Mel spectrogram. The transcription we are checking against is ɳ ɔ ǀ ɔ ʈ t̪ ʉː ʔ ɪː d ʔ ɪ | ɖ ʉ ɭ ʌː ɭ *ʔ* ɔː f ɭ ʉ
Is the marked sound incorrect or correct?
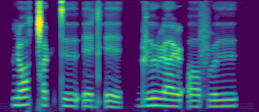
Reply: correct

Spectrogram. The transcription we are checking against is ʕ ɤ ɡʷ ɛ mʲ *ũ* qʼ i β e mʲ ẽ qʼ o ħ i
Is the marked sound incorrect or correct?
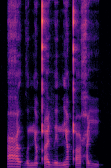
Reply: correct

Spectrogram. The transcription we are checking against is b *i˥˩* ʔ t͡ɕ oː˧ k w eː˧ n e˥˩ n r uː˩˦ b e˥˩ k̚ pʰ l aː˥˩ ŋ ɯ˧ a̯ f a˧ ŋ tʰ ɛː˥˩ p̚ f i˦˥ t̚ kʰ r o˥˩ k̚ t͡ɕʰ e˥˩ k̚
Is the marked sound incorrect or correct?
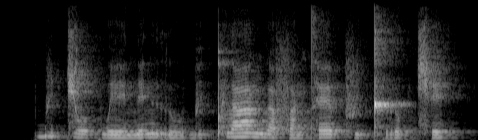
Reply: correct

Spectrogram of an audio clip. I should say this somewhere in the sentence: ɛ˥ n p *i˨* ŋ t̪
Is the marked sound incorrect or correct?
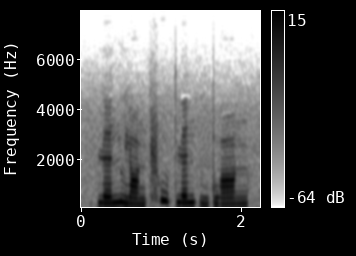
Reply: correct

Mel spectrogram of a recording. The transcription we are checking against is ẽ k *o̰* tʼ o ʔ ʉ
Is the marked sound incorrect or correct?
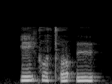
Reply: incorrect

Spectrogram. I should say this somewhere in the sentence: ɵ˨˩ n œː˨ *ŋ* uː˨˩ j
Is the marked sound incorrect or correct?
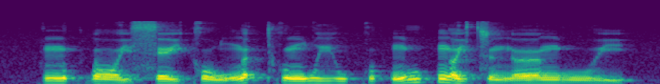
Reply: correct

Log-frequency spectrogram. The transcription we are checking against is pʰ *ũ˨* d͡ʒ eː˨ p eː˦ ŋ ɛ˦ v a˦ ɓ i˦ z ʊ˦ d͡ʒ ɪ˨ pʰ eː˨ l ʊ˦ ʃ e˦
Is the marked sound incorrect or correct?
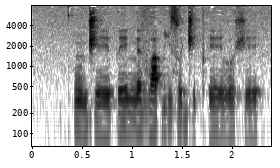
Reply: correct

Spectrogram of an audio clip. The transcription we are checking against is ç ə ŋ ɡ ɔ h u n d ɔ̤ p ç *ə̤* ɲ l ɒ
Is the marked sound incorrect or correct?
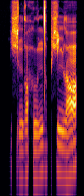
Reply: incorrect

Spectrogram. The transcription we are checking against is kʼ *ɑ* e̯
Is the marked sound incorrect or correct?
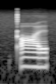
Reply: correct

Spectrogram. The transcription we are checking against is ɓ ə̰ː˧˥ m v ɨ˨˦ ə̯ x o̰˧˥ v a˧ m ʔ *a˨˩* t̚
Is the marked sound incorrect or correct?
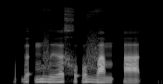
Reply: correct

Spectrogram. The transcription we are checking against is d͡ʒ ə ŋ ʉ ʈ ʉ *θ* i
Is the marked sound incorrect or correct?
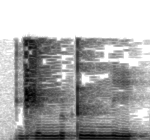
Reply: incorrect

